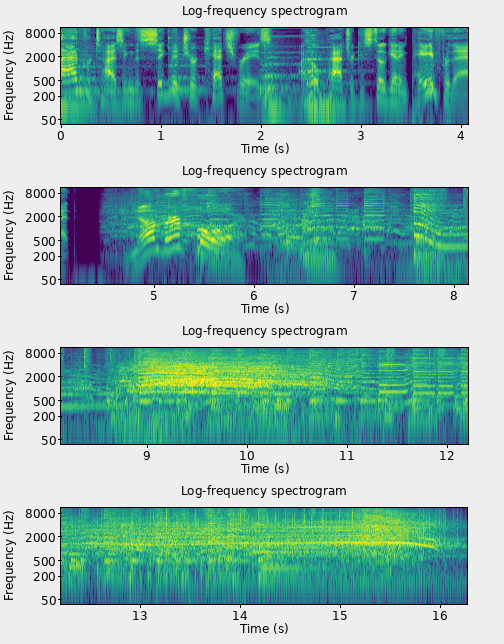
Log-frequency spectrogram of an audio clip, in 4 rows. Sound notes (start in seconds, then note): 5.7 screaming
